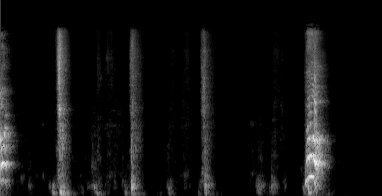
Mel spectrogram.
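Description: A man lets out short, sharp shouts every second or two.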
